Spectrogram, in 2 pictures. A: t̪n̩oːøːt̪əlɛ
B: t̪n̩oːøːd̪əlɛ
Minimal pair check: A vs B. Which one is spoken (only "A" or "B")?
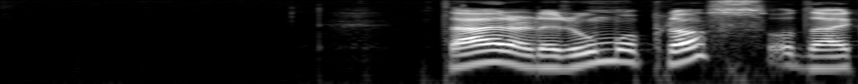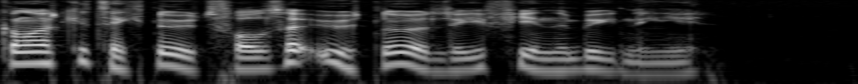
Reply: B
